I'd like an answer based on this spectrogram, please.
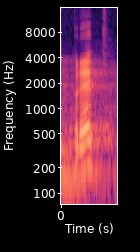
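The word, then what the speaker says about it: breath: अब एक और चीज़ समझा देता हूँ, देखो यहाँ पर इसको मैंने ब्रेथ प्रोनाउंस किया और इसको ब्रीद प्रोनाउंस किया।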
